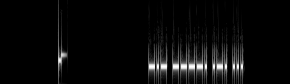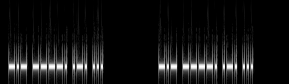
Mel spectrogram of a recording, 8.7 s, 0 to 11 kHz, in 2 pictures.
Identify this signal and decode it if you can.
Morse code, heard as a keyed tone, about 40 wpm, 700 Hz. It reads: K9RS K9RS K9RS
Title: Call Signs Repeated 2x - 40wpm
